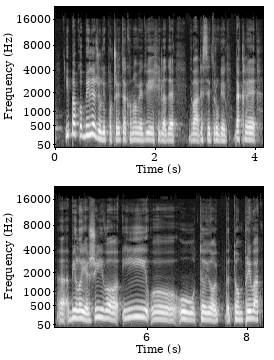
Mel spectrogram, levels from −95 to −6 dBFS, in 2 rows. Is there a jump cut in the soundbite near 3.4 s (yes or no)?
yes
